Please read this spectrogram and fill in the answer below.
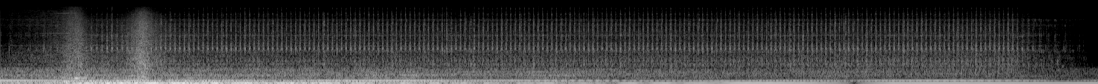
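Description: Outro sound design: two quick whooshes about a second in, over a loud, deep low drone with a steady low hum underneath. The drone swells early, eases off, and dips briefly near the end.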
